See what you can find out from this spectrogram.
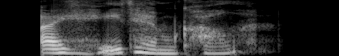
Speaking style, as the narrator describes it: she whispered

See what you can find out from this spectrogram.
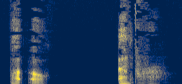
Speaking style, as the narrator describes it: pleaded the flyer on his knees, the tears pouring down his face

